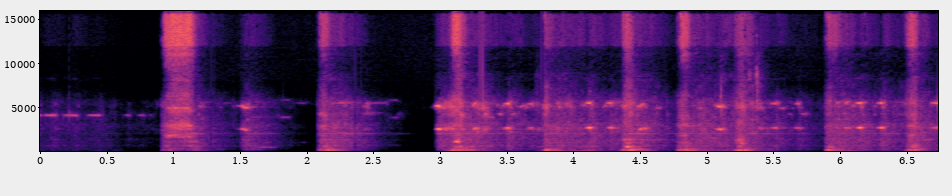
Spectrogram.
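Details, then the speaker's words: New Ender 3 V3 Plus 3D printer printing: irregular bursts of squeaky, creaking noise with high squeal tones, much louder than the lubed standard V3; microphone beside it. "it's just like the V3 the standard one we have but it's just a lot more squeaky and a lot louder"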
